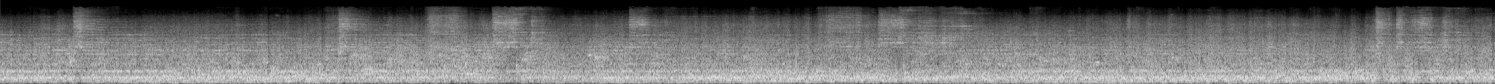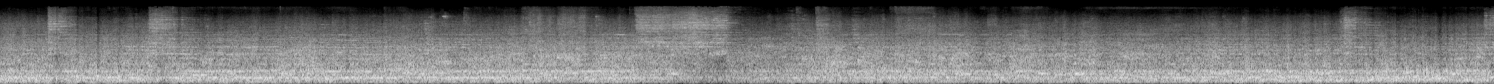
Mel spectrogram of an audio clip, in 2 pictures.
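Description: Freight train of grain cars rolling past at close range: a steady, loud rumble of wheels on rail, with repeated brief high-pitched squeals and clicks from the wheels.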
